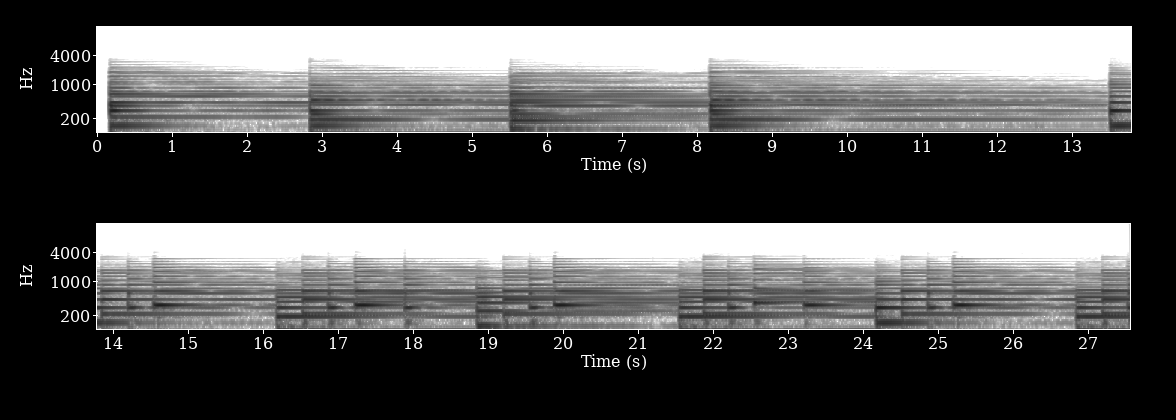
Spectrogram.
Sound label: Piano Only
